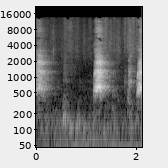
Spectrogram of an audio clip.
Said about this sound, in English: all these goddamn dogs. All these goddamn dogs.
